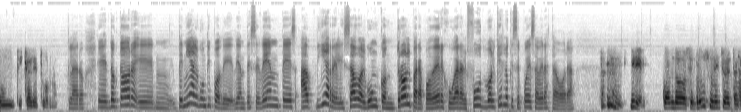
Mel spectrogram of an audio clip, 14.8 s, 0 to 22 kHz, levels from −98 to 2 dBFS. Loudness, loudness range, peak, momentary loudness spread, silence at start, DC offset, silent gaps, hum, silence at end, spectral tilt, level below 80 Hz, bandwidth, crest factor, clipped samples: -21 LUFS; 9 LU; -2 dBFS; 15 LU; 0 s; under 0.1%; none; none; 0 s; -5.5 dB/octave; -56 dBFS; 15 kHz; 20 dB; under 0.1%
